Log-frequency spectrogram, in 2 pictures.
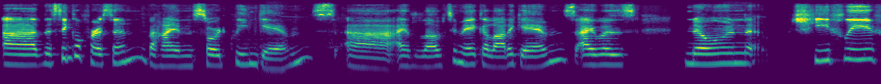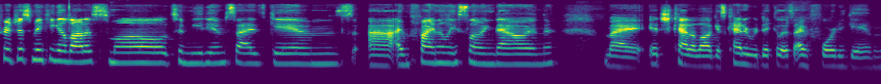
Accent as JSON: {"language": "English", "town": "Manila", "region": "Metro Manila", "country": "Philippines", "said": "So I'm from the Philippines. Specifically, I'm from Manila"}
